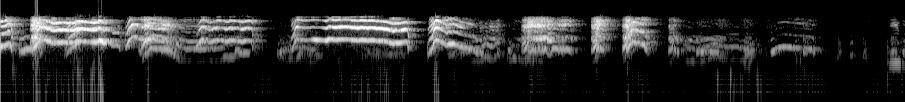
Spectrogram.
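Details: Siberian Husky puppies, seven weeks old, confined to a puppy pen and making a racket. A run of strong, wobbling howls, each lasting one to two seconds, gives way to shorter, softer whimpers that fade toward the end.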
